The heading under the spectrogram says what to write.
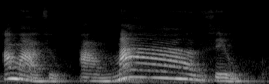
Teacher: amável, amável, má, ela é paroxítona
